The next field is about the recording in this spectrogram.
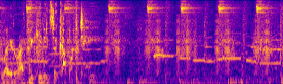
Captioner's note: buzzing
